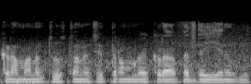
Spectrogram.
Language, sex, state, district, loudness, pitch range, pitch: Telugu, male, Andhra Pradesh, Chittoor, -18 LUFS, 110-115 Hz, 110 Hz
